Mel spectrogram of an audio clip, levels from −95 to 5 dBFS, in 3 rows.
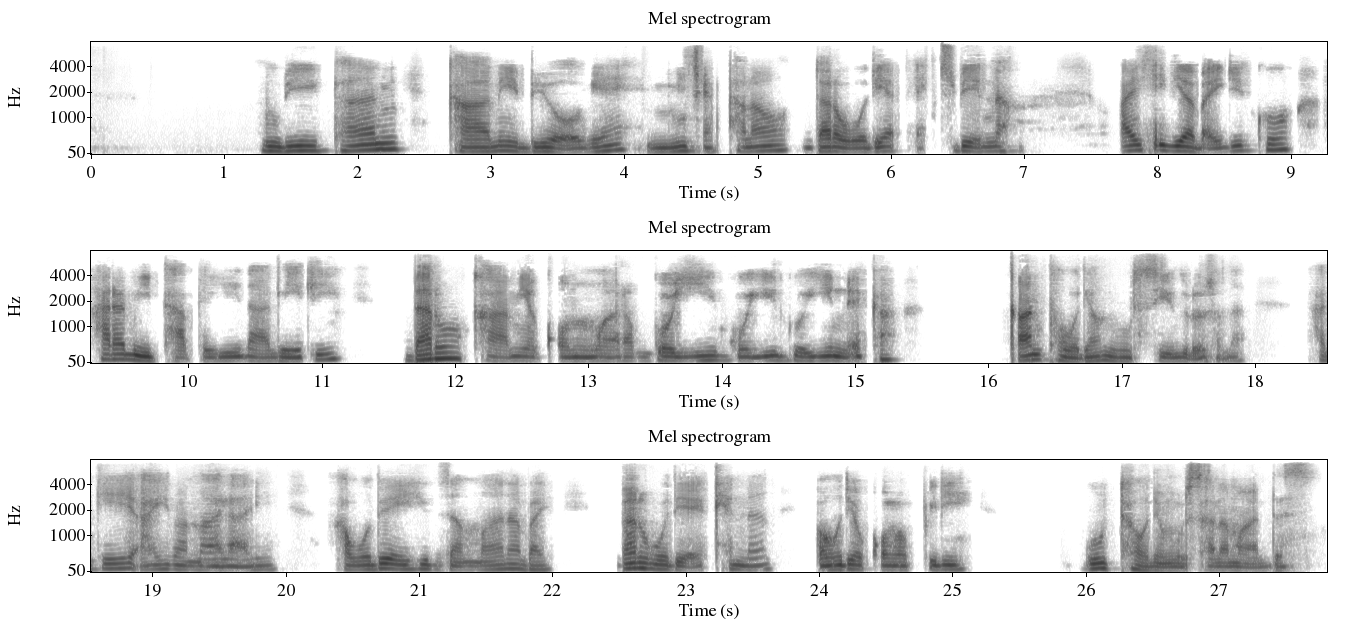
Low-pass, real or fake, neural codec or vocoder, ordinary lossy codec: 7.2 kHz; fake; codec, 16 kHz, 1 kbps, X-Codec, HuBERT features, trained on balanced general audio; AAC, 32 kbps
